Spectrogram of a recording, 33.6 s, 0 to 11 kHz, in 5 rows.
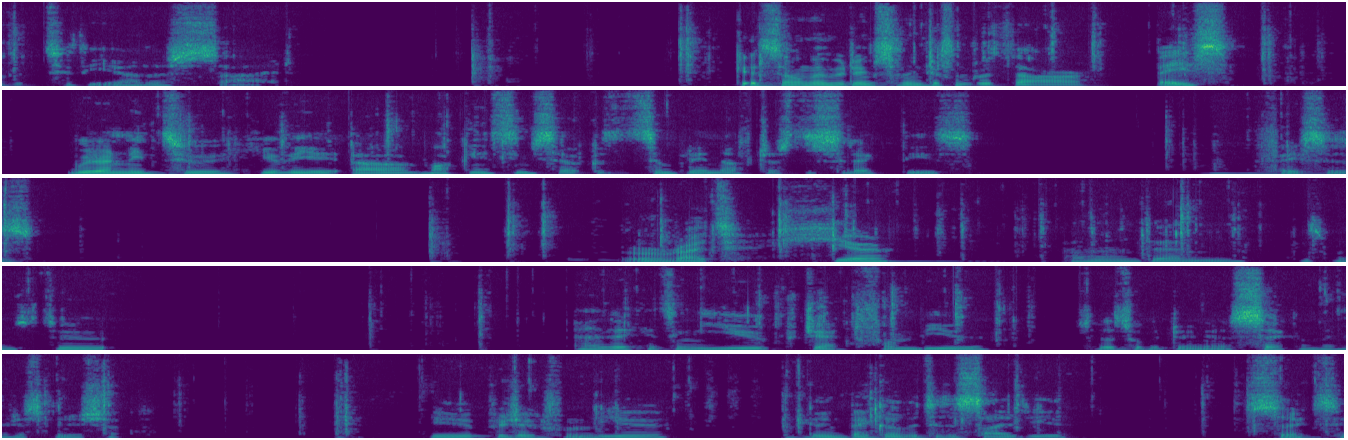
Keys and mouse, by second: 2.6 a, 3.9 KP_1, 6.2 Tab, 8.6 z, 9.7 c, 12.8 z, 13.2 z, 14.1 c, 15.2-17.0 drag, 15.7 KP_3, 17.0 KP_1, 17.5 z, 19.3 z, 20.0 c, 25.3 c, 26.7-28.5 middle drag, 28.7 u, 29.6 click, 30.1 s, 30.8 KP_3, 31.6 middle click, 32.1 a, 32.2 c, 33.0 click, 33.3 c.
